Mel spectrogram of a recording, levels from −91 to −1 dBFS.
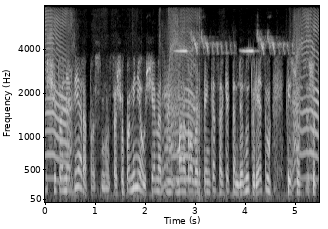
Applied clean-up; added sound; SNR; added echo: none; Bird vocalization, bird call, bird song + Meow; 3 dB; none.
